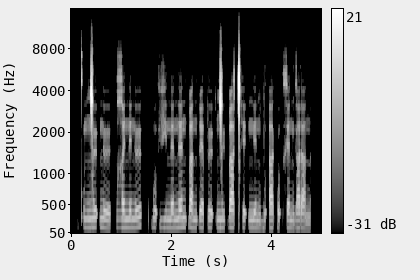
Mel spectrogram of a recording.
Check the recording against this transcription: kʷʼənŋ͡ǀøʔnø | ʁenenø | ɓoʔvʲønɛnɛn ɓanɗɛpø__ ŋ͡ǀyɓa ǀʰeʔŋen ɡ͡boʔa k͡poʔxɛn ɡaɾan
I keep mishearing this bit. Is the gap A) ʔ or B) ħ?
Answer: A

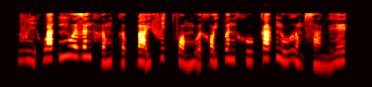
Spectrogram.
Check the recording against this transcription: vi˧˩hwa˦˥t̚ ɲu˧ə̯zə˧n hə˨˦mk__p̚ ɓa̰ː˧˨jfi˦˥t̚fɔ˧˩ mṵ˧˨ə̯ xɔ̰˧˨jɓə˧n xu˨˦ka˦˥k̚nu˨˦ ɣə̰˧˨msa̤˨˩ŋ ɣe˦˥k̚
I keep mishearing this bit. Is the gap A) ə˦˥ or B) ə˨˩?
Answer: B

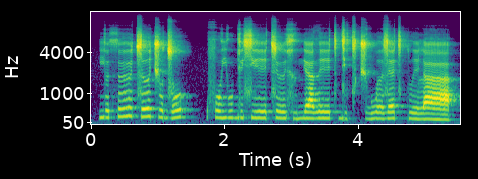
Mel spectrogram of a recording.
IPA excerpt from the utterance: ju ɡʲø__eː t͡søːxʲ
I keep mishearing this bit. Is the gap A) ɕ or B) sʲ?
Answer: B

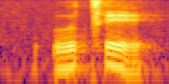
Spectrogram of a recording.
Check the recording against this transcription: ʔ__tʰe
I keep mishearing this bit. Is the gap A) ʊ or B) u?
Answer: A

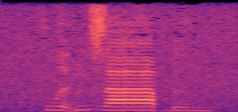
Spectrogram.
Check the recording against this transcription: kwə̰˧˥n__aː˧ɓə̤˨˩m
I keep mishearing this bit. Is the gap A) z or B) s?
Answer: A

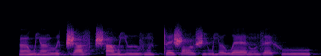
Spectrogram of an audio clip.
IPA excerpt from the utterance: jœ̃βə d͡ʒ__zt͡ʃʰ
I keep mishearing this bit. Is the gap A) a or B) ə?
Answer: A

